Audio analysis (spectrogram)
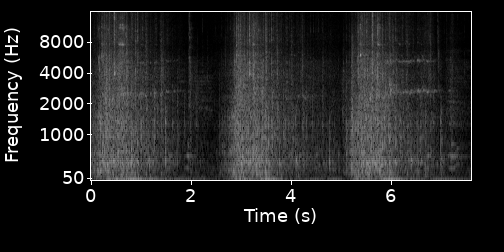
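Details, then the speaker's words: Craftsman push mower, used for about 5-6 years and running rough at the end of last summer, is being readied for the season. Three pull-start attempts give short rattling turnovers that fade without catching. Owner wishes he had a new spark plug or Seafoam and fears it's worn out; cranks but no start. "Okay. Maybe I've run it to death. Maybe I have finally run it to death. It was running pretty rough at the end of last summer."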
